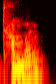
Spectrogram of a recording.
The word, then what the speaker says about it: Tumblin: very special guest uh his name is Tomlin if I'm pronouncing that correctly yep that's right so he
